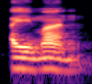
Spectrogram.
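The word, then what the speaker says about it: أيمان: Jadi kalau ada huruf alif ya, mim alif nun. Kemudian ada hamzah di atasnya dibacanya. Itu sumpah. Jangan dibaca iman. Ya, kalau iman itu hamzahnya di bawah alif. Hamzahnya di bawah alif dibacanya iman.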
